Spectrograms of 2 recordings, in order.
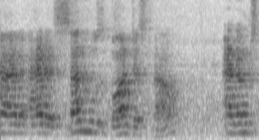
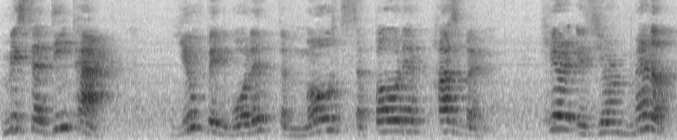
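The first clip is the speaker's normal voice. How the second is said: put-on southern accent; 3 semitones higher, 4 dB louder than usual. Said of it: "That was my southern accent".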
